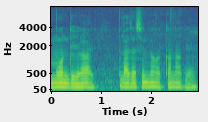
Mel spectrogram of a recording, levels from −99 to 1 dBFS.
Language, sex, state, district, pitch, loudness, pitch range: Chakma, male, Tripura, West Tripura, 105 Hz, -18 LUFS, 100-105 Hz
